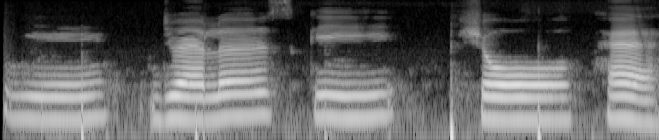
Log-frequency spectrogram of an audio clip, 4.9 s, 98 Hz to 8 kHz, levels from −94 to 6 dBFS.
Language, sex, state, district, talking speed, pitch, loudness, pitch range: Hindi, female, Punjab, Fazilka, 50 wpm, 195 Hz, -16 LUFS, 190-205 Hz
